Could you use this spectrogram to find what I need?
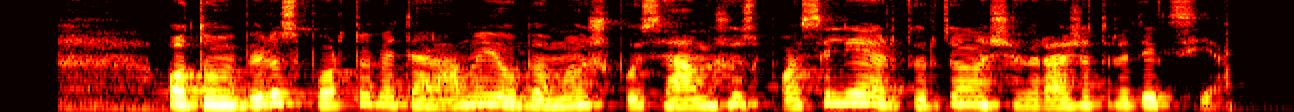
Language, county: Lithuanian, Kaunas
